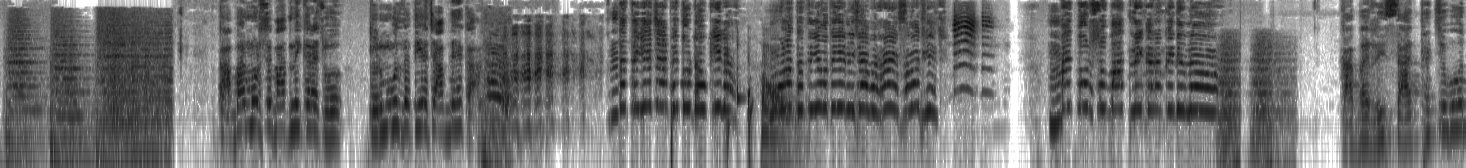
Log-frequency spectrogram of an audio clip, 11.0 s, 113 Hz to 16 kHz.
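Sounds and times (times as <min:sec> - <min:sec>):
squeaky cartoon voice chattering: 0:05.4 - 0:07.6.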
